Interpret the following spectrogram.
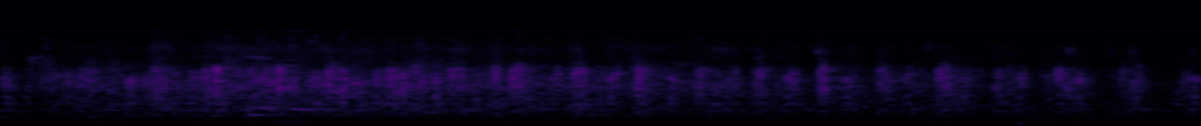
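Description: Faint applause from an audience, many hands clapping together, thinning out to a few separate claps near the end.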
